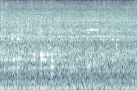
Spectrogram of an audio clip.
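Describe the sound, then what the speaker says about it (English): Water poured into a container for a homemade snow project, a soft steady gurgling trickle at low volume without a break. "going to add lots of water"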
